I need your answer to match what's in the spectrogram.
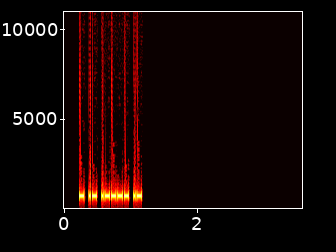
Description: Morse code, heard as a keyed tone, about 49 wpm, 700 Hz. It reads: TA1A
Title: DXCC-100 Call Signs - 4 Characters - Repeated 3x - 50wpm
